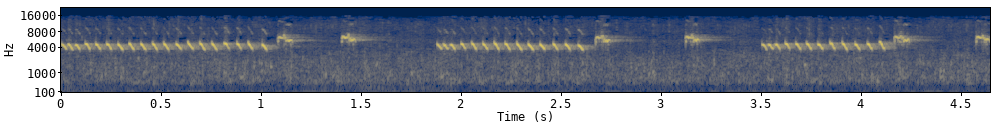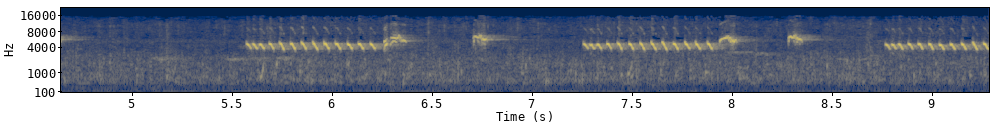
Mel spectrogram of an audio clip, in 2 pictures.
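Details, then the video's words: Crimson sunbird (konin) song filled with female prenjak and ciblek phrases, used as a training recording: high, rapid buzzy trill bursts about a second long alternate with short sharp notes, repeating steadily. "MASTERAN KONIN FULL ISIAN PRENJAK BETINA SAMBUNG CIBLEK BREN JERNIH JEDA ORIGINAL DARI SUARA KONIN !"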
